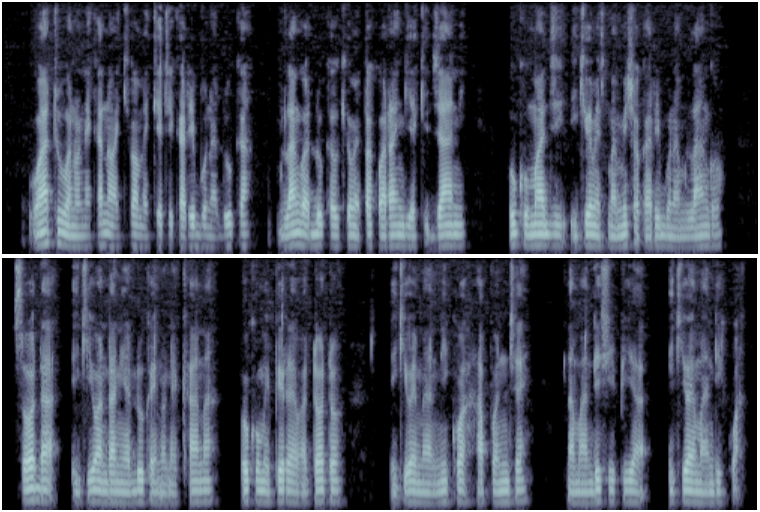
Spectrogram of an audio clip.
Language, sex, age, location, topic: Swahili, male, 18-24, Kisumu, finance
